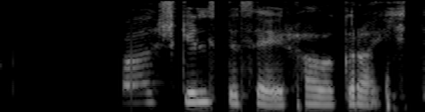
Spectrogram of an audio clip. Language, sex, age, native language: Icelandic, male, 8, Icelandic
